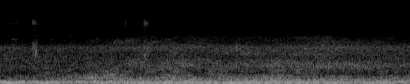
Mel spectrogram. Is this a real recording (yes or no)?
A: yes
